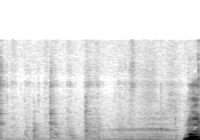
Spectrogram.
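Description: Marker pen writing a word on paper: a few faint ticks and a brief soft scratch from the pen strokes.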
